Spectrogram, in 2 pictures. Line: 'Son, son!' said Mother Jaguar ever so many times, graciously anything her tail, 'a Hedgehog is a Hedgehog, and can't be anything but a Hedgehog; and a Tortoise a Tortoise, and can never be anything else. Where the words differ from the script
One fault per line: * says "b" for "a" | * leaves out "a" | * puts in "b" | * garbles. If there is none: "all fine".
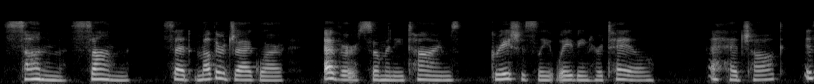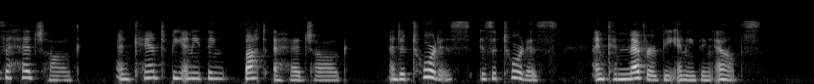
* says "waving" for "anything"
* puts in "is"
